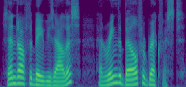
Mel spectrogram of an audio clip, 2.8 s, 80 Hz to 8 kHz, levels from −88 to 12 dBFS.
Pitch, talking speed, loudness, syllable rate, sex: 175 Hz, 235 wpm, -17 LUFS, 6.1 syllables/s, female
